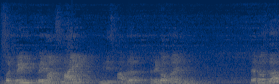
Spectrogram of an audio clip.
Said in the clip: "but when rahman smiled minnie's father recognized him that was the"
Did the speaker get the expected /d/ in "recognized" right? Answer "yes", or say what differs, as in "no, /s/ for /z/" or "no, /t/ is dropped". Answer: no, /d/ is dropped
